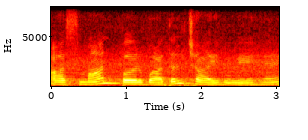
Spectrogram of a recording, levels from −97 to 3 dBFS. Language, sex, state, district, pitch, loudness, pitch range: Hindi, female, Punjab, Pathankot, 200 Hz, -16 LUFS, 185-220 Hz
